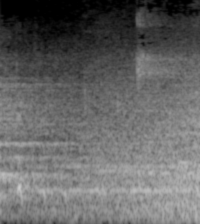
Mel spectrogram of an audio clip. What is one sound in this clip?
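A middle-aged woman laughs loudly close by.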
